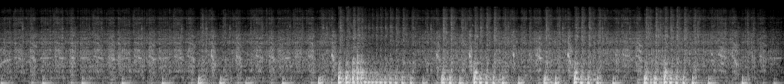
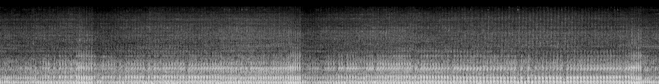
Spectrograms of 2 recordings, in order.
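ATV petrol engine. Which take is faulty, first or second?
first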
